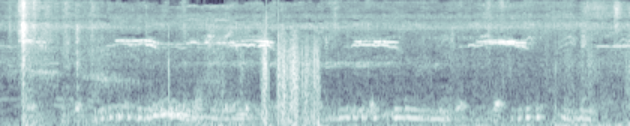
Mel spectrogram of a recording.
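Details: Caged male Giribaz pigeons from Rajshahi, Bangladesh, calling constantly and fighting at feeding time; a steady run of low rolling coos rising and falling in pitch, with sharp clicks and wing or cage knocks and faint chirps.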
